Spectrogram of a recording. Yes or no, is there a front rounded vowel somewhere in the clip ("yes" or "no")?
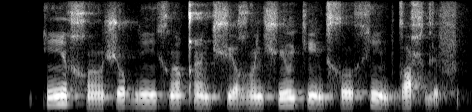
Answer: no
